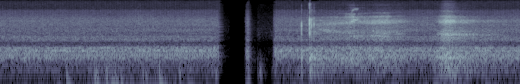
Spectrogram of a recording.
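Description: Steady hiss from the shared video's soundtrack, cut to dead silence for about half a second halfway through by a streaming dropout. Faint voice sounds come in during the second half.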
